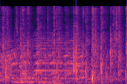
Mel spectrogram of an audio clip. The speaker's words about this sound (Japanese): みんなないんか、うわー、ちょっとえらい若い人も拍手しよるばい。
